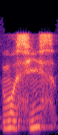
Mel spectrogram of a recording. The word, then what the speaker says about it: Moses: En effet, le nom Moïse en anglais se prononce Moses ou Moshi en hébreu et constitue une piste intéressante dans notre recherche.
